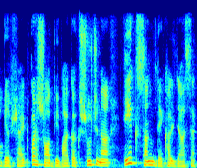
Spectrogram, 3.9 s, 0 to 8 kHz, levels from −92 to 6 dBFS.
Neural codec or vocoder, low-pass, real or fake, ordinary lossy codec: codec, 16 kHz, 4 kbps, X-Codec, HuBERT features, trained on balanced general audio; 7.2 kHz; fake; AAC, 48 kbps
